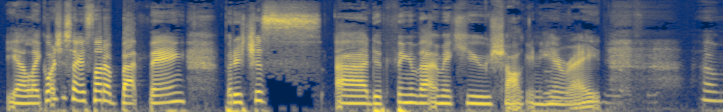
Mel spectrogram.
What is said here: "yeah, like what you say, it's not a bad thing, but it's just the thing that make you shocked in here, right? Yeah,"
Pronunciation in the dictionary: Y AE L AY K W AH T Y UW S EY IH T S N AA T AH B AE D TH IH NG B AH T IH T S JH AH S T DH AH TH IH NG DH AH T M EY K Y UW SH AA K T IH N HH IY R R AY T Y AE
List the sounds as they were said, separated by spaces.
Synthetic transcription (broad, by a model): Y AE L AY K W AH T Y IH S EY IH T S N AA T AH B AE D TH IH NG B AH T IH T S JH AH S T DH AH TH IH NG DH AH T M EY K Y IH SH AA K IH N HH IY R R AY T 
